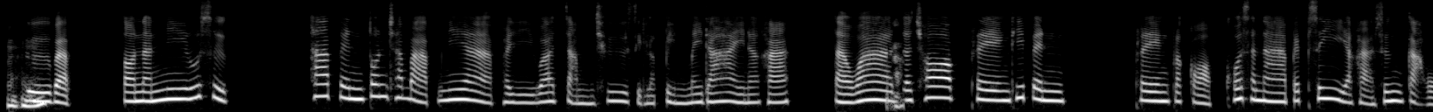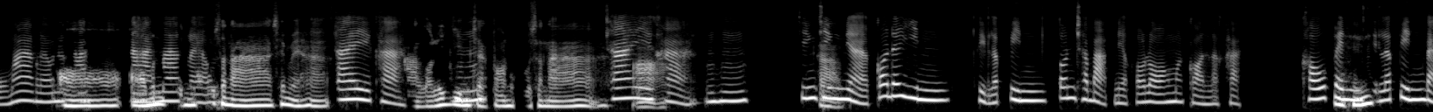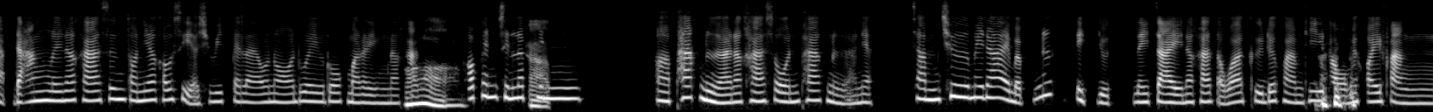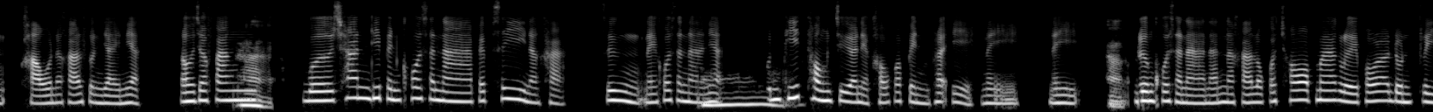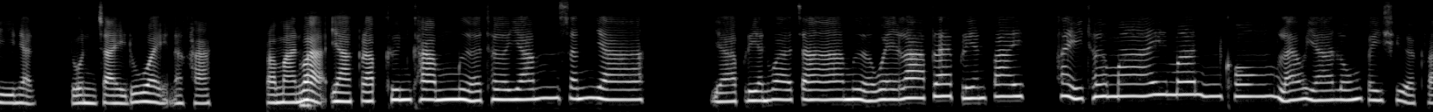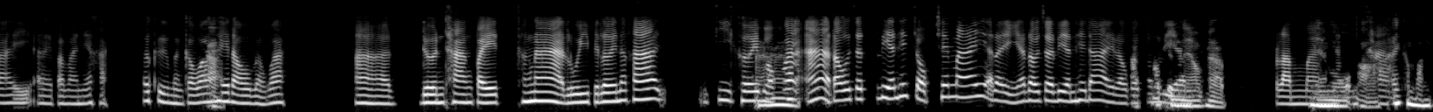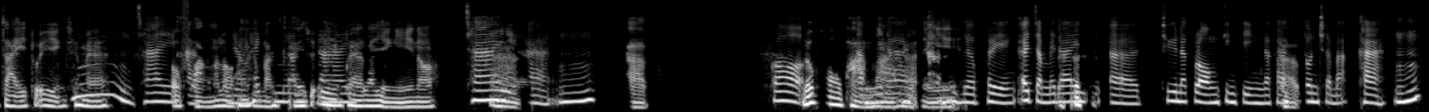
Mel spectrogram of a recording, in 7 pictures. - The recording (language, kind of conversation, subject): Thai, podcast, เพลงไหนที่ฟังแล้วปลอบใจคุณได้เสมอ?
- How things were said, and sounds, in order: chuckle; tapping; singing: "อย่ากลับคืนคำ เมื่อเธอย้ำสัญญา อย่าเปลี่ … แล้วอย่าหลงไปเชื่อใคร"; other background noise; chuckle; chuckle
